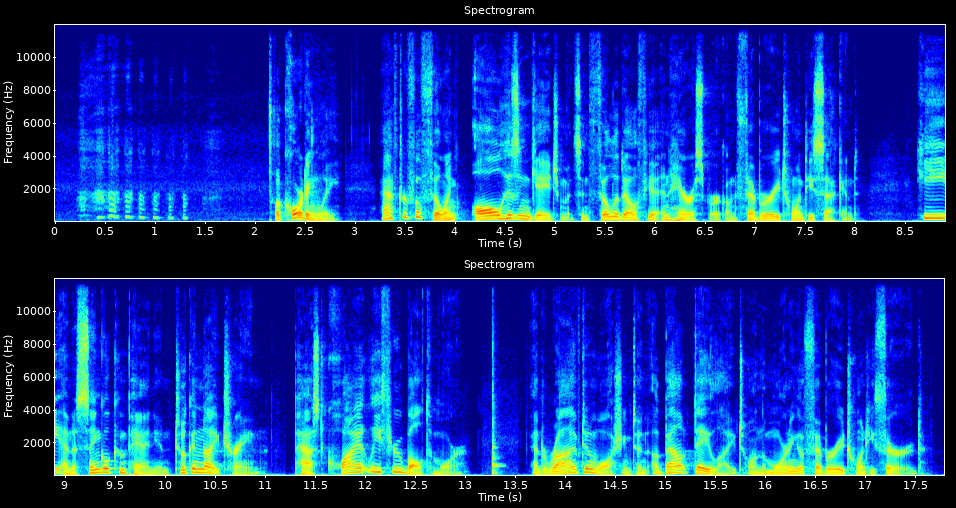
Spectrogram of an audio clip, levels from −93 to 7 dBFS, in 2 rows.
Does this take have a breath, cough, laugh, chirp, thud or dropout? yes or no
yes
